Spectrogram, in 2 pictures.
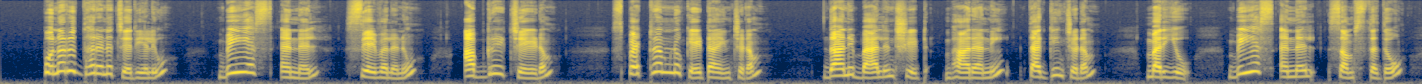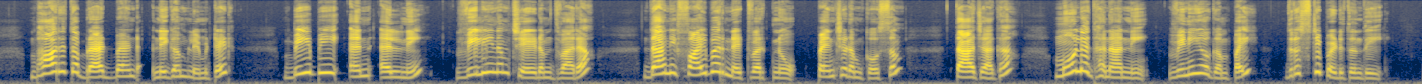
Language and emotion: Telugu, neutral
